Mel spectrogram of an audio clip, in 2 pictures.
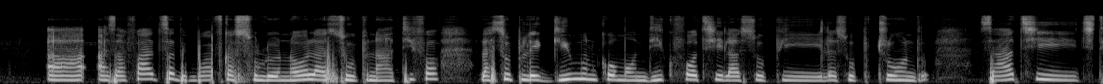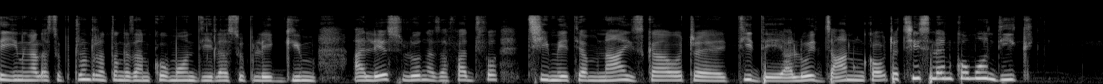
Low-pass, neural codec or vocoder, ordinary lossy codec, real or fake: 9.9 kHz; none; none; real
